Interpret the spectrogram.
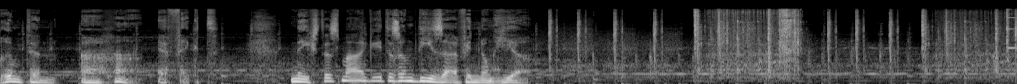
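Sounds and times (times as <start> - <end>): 
speech: 0.0 - 2.3, 2.9 - 5.5
mechanical cash register being operated: 5.5 - 10.1.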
